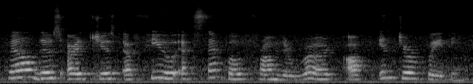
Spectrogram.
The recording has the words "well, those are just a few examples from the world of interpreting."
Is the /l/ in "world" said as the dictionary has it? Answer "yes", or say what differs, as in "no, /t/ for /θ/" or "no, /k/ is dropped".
no, /l/ is dropped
